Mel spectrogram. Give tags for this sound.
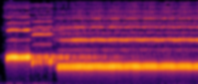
Tropical; Asset

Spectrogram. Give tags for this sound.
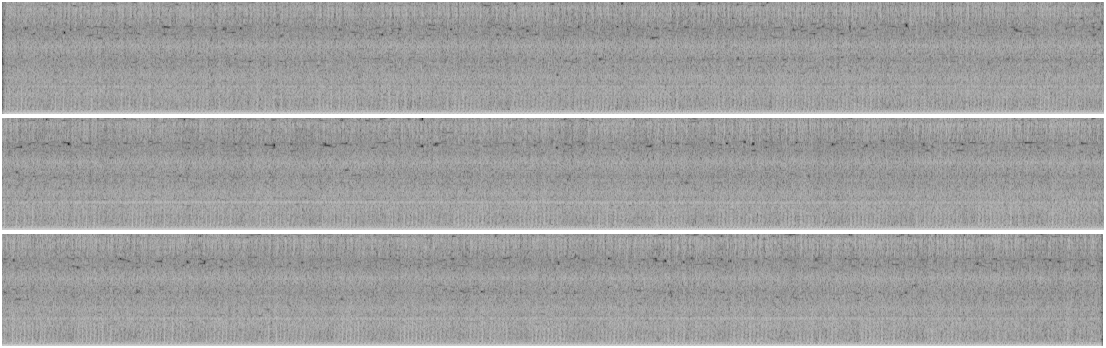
industrial; machine; motor; pump

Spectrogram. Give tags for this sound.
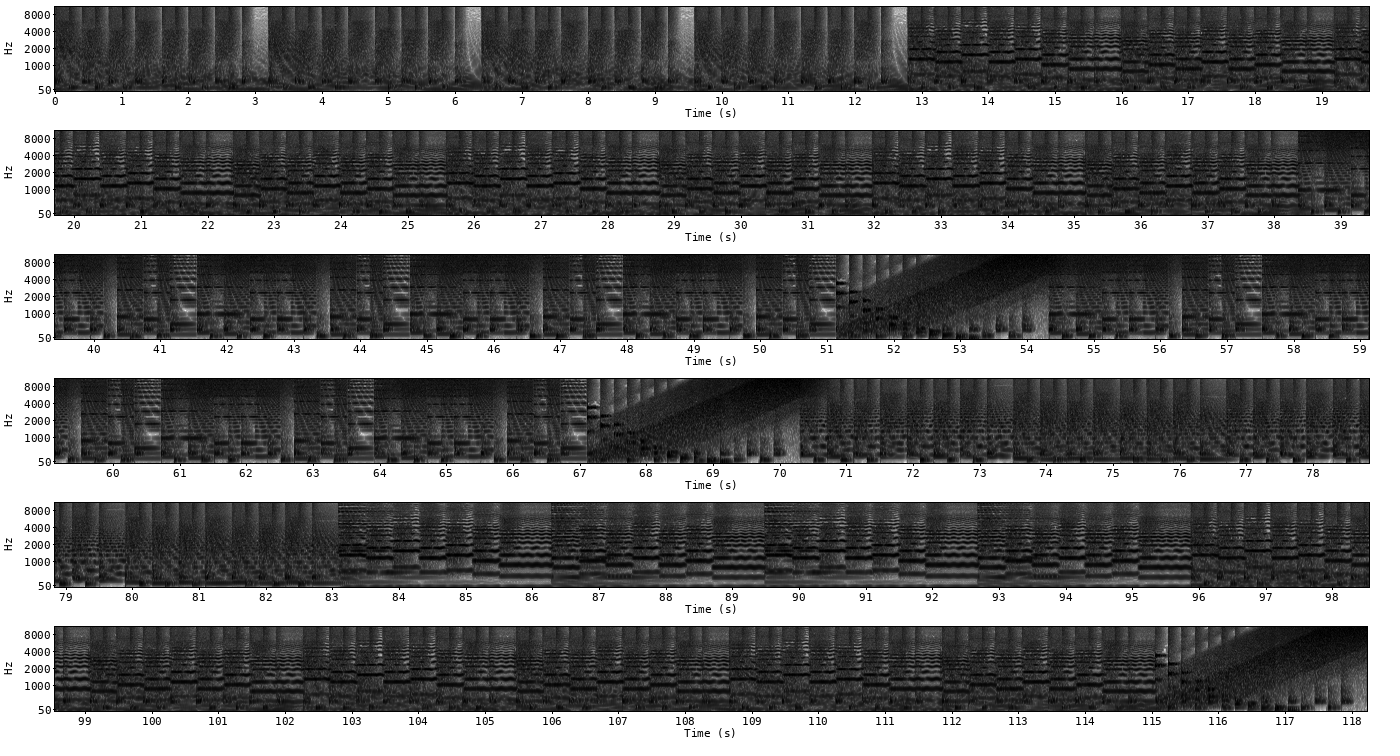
ambience; ambient; atmosphere; background; cartoon; electronic; funny; loop; melody; music; relaxing; soundtrack; space; synth; trans; videogame

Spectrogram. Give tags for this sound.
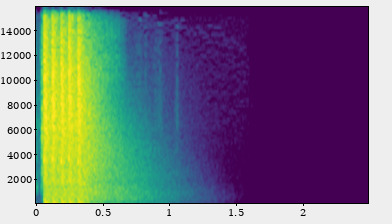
war; projectile; ar15; fire; warfare; firing; gun; bullet; army; burst; military; explosive; m16; pistol; weapon; attack; rifle; shooting; shot

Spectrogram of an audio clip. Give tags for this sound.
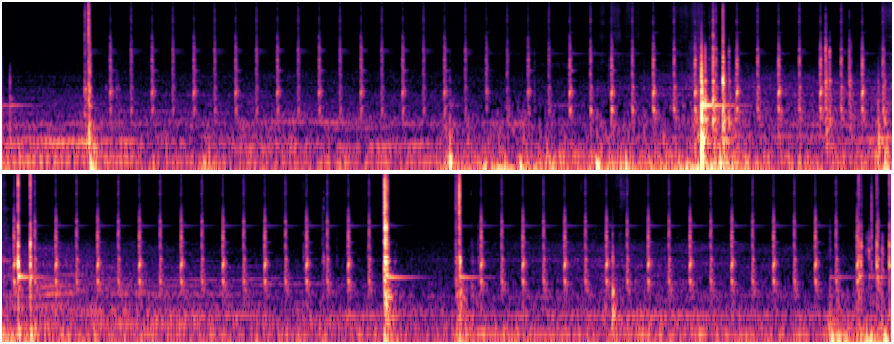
clicking; sound; click; turn-signal; driving; foley

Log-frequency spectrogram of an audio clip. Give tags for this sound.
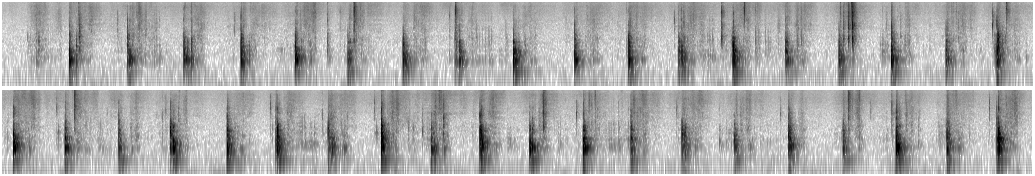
step; steps; footsteps; walk; walking; footstep

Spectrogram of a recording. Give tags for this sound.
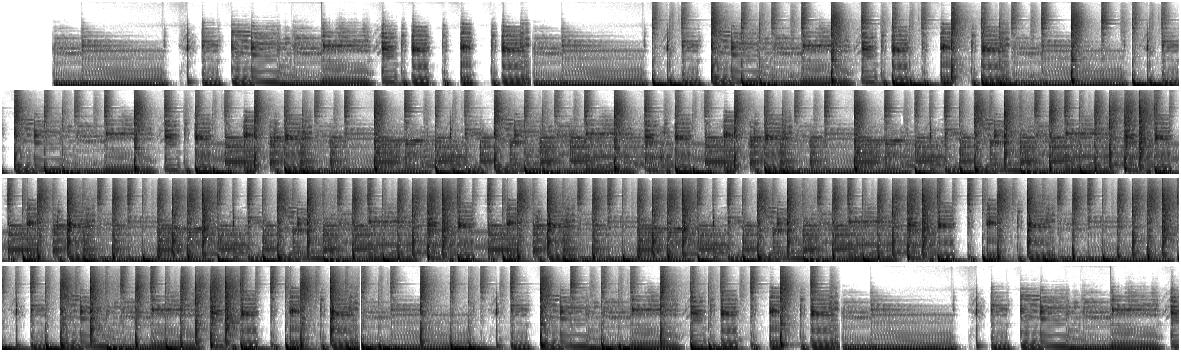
bass; chord; electric; guitar; guitar-beat

